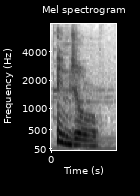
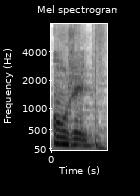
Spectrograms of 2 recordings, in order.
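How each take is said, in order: First: The name is said like the English word angel. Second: The name is said the French way, Angèle. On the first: It names the show's character. The speaker calls it right. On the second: It names the singer. The speaker calls it wrong.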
